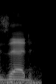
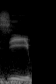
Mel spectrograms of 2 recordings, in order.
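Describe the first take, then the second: First: The letter is said the Canadian way. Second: The letter is said the American way. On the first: The speaker calls it right. "In Canada, we say Z" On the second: The speaker calls it wrong. "We do not say Z"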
